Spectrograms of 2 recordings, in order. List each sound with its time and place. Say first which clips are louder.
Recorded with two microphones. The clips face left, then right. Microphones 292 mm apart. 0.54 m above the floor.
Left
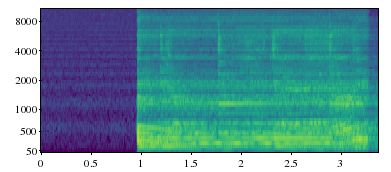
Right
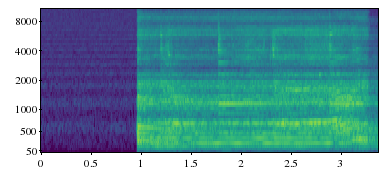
1.0 s a guitar: left 6 dB; 35° left (ahead or behind), 0.5 m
